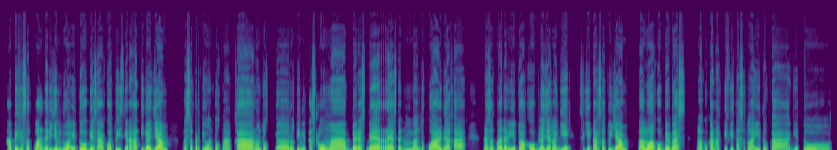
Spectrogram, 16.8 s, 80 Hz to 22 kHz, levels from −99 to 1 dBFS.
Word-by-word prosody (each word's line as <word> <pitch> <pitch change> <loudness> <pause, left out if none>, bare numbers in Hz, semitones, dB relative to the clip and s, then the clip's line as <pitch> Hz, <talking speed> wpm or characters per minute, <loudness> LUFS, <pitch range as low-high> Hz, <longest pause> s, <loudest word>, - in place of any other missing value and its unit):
tapi 205 +10 +1
ke 195 - -3
setelah 160 -4 0
dari 150 -1 0
jam 145 0 0
2.00 135 -2 +2
itu, 195 +12 +3
biasa 150 0 0
aku 185 +3 0
tuh 185 +1 -4
istirahat 155 +4 -1
3 140 -5 +2
jam, 175 +9 +5 0.3
eee, 130 - -6
seperti - - -5
untuk 125 0 -2
makan 190 +12 +3
untuk, 140 0 -5 0.2
eee, 125 +1 +1
rutinitas 130 0 -6
rumah, 170 -5 +4
beres-beres 155 +6 +2
dan 120 -4 -4
membantu 125 0 -3
keluarga 150 +1 +3
Kak. 120 -3 -1 0.4
Nah, 145 - -2
setelah 150 -1 0
dari 135 0 +1
itu 190 - -4
aku 215 +5 +1
belajar 140 -3 0
lagi 140 - 0 0.2
sekitar 140 +1 -3
1 140 -1 -4
jam, 140 +11 +3 0.2
lalu 150 +7 +6
aku 170 +3 +3
bebas 150 +2 +2 0.3
melakukan 130 +4 -4
aktivitas 140 0 -8
setelah 120 0 -2
itu 130 -1 -4
Kak, 115 -2 -1
gitu. 115 -4 -4
140 Hz, 160 wpm, -24 LUFS, 130-165 Hz, 0.4 s, lalu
